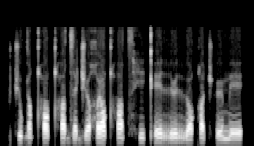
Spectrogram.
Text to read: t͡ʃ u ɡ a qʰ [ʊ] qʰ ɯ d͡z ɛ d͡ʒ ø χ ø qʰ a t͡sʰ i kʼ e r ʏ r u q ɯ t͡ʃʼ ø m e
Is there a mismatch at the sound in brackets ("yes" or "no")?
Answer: no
